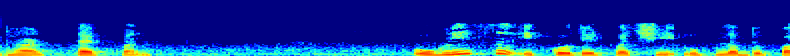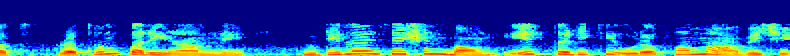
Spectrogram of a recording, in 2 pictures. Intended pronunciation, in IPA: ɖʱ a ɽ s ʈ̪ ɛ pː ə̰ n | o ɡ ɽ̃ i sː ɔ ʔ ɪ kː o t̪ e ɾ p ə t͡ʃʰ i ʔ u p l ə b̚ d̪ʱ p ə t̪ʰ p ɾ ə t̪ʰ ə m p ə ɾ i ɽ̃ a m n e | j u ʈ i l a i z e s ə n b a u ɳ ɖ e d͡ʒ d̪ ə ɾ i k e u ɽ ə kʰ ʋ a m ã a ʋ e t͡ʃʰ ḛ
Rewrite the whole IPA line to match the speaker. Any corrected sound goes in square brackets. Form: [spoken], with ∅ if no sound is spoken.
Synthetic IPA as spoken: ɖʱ a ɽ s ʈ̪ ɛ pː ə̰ n | o ɡ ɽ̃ i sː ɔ ʔ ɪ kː o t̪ e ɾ p ə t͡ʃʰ i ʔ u p l ə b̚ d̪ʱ p ə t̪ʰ p ɾ ə t̪ʰ ə m p ə ɾ i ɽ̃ a m n e | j u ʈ i l a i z e [ʃ] ə n b a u ɳ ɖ e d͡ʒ [t̪] ə ɾ i k e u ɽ ə kʰ ʋ a m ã a ʋ e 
